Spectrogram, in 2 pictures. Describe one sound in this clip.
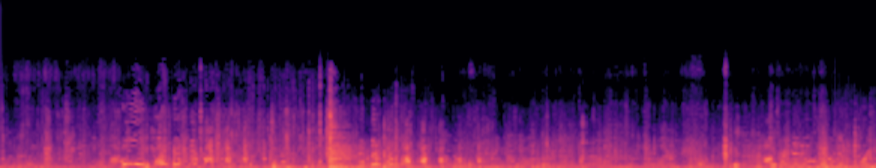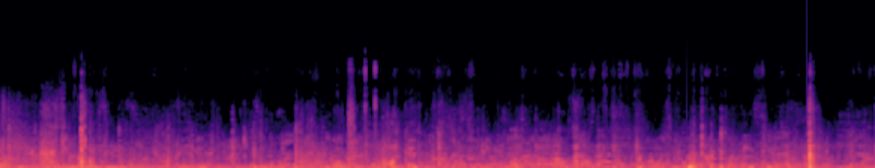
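Young women call out to each other across an open field.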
